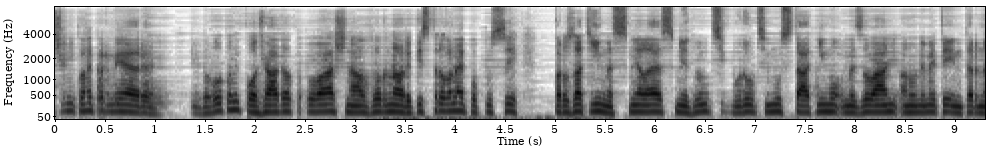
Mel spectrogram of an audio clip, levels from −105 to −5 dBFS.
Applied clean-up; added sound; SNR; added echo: neural mask model DeepFilterNet 3.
